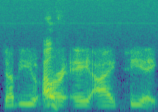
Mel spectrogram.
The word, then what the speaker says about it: Wraith: it's rth like Faith w r a i t h rate r a t r a t h w r a i t h rate it rhymes with faith okay got it h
